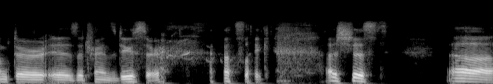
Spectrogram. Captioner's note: laughing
